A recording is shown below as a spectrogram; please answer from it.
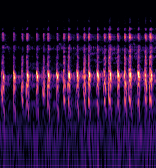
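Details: A chakor, or chukar partridge, gives fast, regular chuck-like clucks, roughly two and a half per second, each note brief and mid-pitched, starting softly then holding a steady loudness in a clean, quiet setting.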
